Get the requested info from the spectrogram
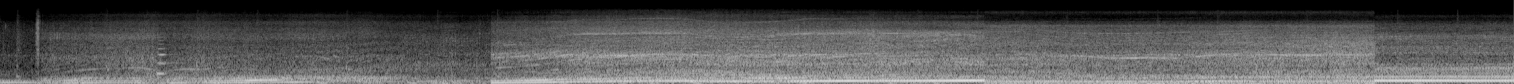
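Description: Off-road 4x4 SUV engine revving, its pitch climbing and then holding high, with a higher wavering whine over it through the middle part. The sound changes abruptly three times, as separate driving clips are cut together.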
